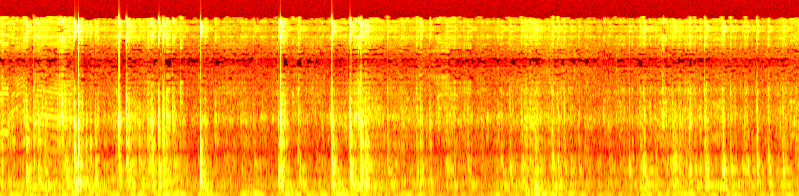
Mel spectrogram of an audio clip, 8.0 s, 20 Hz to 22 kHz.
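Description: Choppy river water slapping and splashing against the hull of a boat moving in 17-20 knot wind. Irregular sharp slaps come every half second to a second, more often in the first half, over a steady low rumble.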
